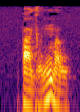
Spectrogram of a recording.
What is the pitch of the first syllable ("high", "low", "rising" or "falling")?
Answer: low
